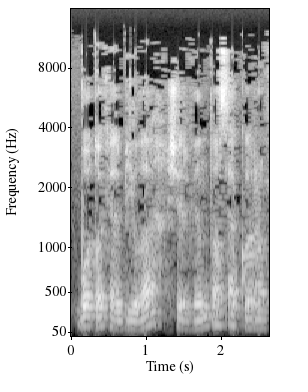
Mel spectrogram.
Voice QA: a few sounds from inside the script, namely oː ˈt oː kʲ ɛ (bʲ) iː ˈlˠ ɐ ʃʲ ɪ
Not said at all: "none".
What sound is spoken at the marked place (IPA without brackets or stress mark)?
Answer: bʲ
